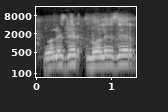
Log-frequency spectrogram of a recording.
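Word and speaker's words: knowledge: নলেজের তো কে আর জি, উচ্চারণ হয় না, তাই না, কের উজ্জ্বতা কি উচ্চারণ হয় এরকম না, আর কি। নলেজ, তারপরে নো, নিউ, নো নি এগুলাতে উচ্চারণ হয় না, কে, এটা ইয়ে হয়ে যায়, বাদ হয়ে যায় আর কি, সাইলেন্ট হয়ে যায়, এরকম।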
